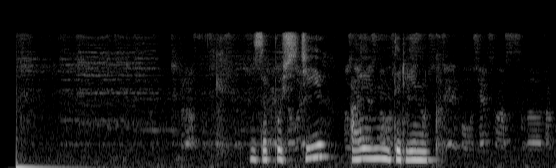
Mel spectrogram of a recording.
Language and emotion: Russian, neutral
